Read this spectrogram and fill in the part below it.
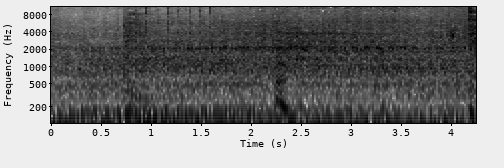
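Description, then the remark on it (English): A truck engine idles at six o'clock in the morning, a steady low rumble with a constant throb that never changes pace or volume over the few seconds, with no talking. “Just going to check out my truck.”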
